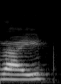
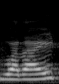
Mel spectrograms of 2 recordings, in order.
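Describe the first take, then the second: First: The word begins with an r sound. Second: The word begins with a w sound. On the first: The speaker calls it right. "राइट पढ़ते हैं" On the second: The speaker calls it wrong. "वराइट नहीं पढ़ते हैं"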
